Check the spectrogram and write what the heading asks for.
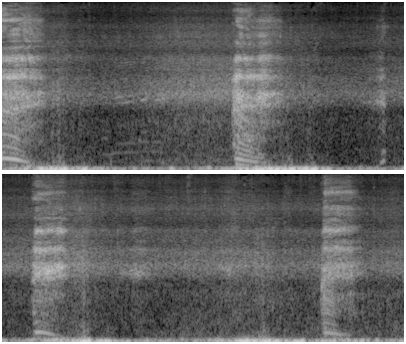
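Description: Ocean surf and wind rumbling steadily on an outdoor microphone, with four brief voice sounds from the fishermen spread through it.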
